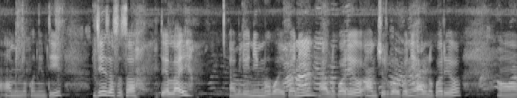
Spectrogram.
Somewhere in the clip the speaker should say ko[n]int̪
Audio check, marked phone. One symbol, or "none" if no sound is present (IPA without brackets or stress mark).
n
